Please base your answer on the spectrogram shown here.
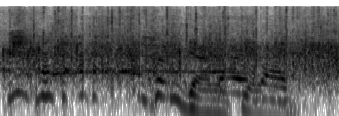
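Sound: studio audience clapping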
